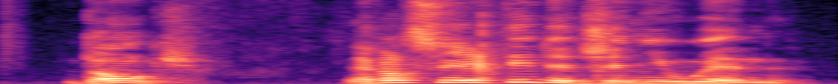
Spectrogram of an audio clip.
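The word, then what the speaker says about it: Huynh: Johnny Wynn. Ça s'écrit pas W-I-N, mais H-U-Y-N-H, vu qu'il y a des origines vietnamiennes, comme j'ai dit.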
